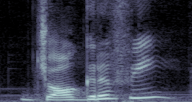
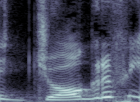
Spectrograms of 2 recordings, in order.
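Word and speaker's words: geography: ज्योग्राफी। यह ज्योग्राफी नहीं है। इसकी प्रोनंसिएशन है जी ओग्राफी। जियोग्राफी एंड नॉट ज्योग्राफी। इट इज जियोग्राफी। ओ पर इसका स्ट्रेस है जियोग्राफी यानी भूगोल।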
